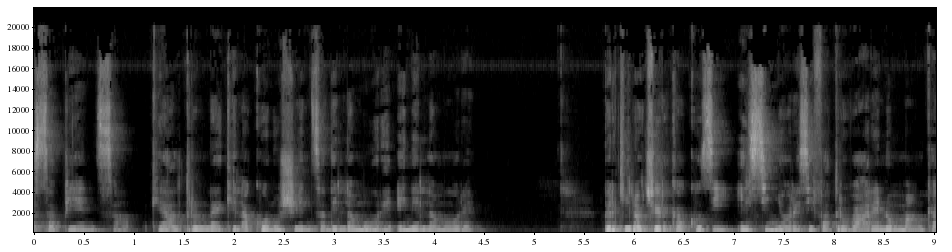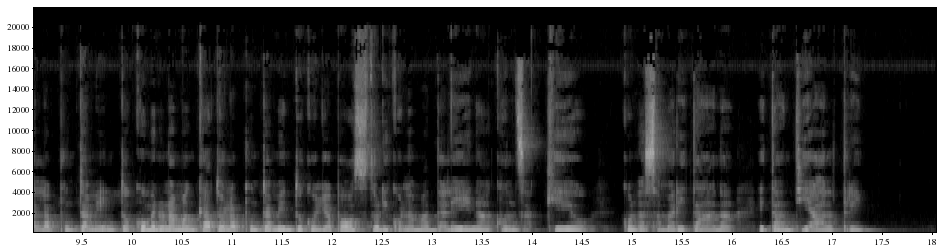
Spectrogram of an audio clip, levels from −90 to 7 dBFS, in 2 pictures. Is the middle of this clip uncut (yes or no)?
yes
